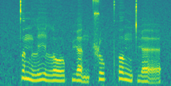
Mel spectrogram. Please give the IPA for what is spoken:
t̪ə˥˨nli˥˨lo˨˦ʊ̯ pɥɛ̰˨˩nʈ͡ʂu˦ pʰɤ˥˨ŋt̪ɥɛ̰˨˩

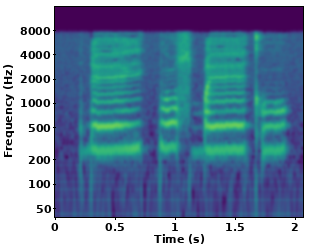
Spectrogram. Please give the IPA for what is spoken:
ɗeːj k͡pusˤ ɓeːkʼu

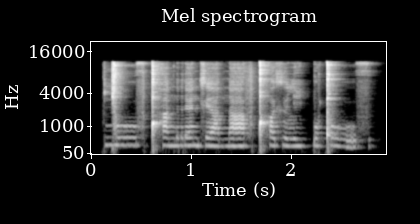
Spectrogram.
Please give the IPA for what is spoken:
ŋ͡ǀuːfǃʰan rɛnxʲaː naːfǃʰʌxʲo lik͡poǃuːf

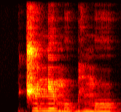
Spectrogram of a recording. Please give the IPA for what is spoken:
t͡ʃø˦ne˦mo˨ ɓi˨mo˦

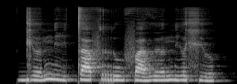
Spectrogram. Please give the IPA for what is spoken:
ɡʲə˨˩˦ni˨˩˦ ta˧˥fru˨˩˦fa˨˩˦ ðʏ˧˥ə̯ni˧˥ə̯ xʲʊ˨˩˦

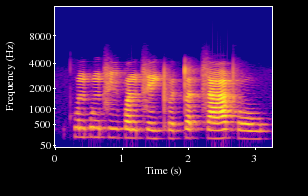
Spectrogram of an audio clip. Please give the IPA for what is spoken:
kʷʰɐ˧npʊ˧ŋt͡siː˨pɐ˨n t͡se˨jpʰɵ˨˥t̚t̪ɐ˧t̚ t͡saː˨˥t̪ʰo˨w

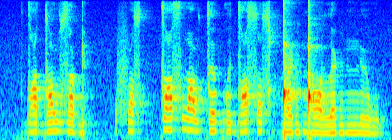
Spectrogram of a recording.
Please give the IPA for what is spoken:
dˤædɔwzˤiɖ | fɔsˤtːisˤðˤiw təɡʷi dəsˤʉsˤ ŋ͡ǃəɖŋ͡ǃɔ ləɖnːʉw

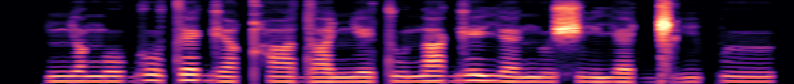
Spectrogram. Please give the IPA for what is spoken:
ɲʌ˨ŋo˨ɡo˦˨tɛ˦ ɡe˨qʰa˨ da˨ɲe˨ tu˨na˦ ɡe˦jɛ˨ ŋɯ˨ʃi˨jɛ˨ ɡ͡ǁi˨ pɯ˦

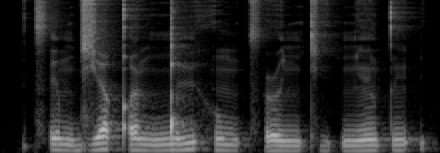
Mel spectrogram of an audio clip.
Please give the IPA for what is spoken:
t͡sʼemd͡ʑe qʼyŋŋ͡ǃyhũm t͡sʼə˞ɲcʰi̤ʔ ɲẽlt̪ĩʔ

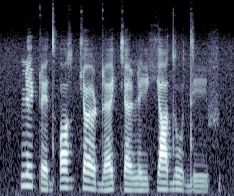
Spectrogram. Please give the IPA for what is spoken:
ɳi˦ʈe˨dʔɔ˦z cœ˦˨ɖɛ˨˦cɛ˨ ɳi˨ça˦du˦˨ di˨f

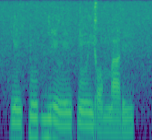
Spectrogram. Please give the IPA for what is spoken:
ɾĩ˧k͡pu˦ɡ͡bĩ˦˨lĩ˧ k͡pũ˦jɔ˧ma˧ɾi˧

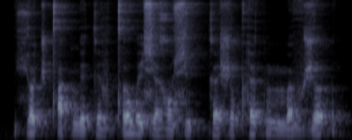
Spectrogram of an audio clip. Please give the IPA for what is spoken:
çœt͡ʃ tʼakŋekev tʼəweɕɛɣɔ ɕikːɛʃəpʰɛk mːœvʒəʔ

